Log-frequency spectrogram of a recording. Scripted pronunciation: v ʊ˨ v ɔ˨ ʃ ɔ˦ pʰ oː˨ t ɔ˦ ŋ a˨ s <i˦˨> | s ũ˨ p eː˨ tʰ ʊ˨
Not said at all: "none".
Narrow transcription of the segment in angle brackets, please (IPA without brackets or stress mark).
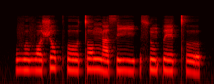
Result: i˦˨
